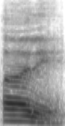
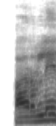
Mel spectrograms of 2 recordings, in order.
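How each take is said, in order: First: अर्ली with no r, just uh-lee; correct pronunciation. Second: अर्ली with a clear rolled r, ar-li; common wrong way. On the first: Teacher gives students the right way, r silent. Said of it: "लेकिन क्या होगा?". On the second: Teacher shows students the common mistake, r sounded. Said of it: "अर्ली लोग कहते हैं". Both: Shown as a demonstration.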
